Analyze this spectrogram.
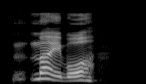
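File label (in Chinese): "脉搏", Chinese; HSK6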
